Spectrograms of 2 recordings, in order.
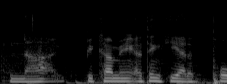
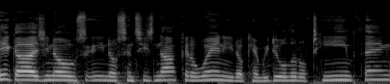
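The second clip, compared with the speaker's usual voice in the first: acted-out pleading, begging, cap-in-hand tone; 5 semitones higher, 6 dB louder than usual. Mocking a request George made to the others: imitating George pleading. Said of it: "you're pleading and you're begging".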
